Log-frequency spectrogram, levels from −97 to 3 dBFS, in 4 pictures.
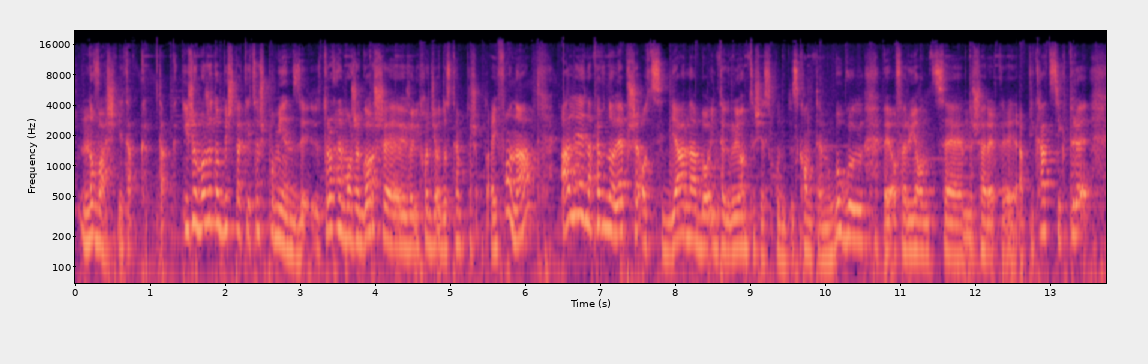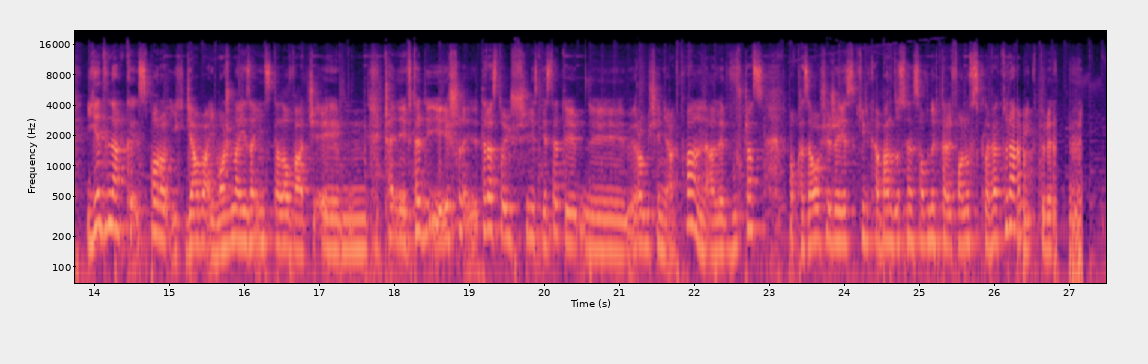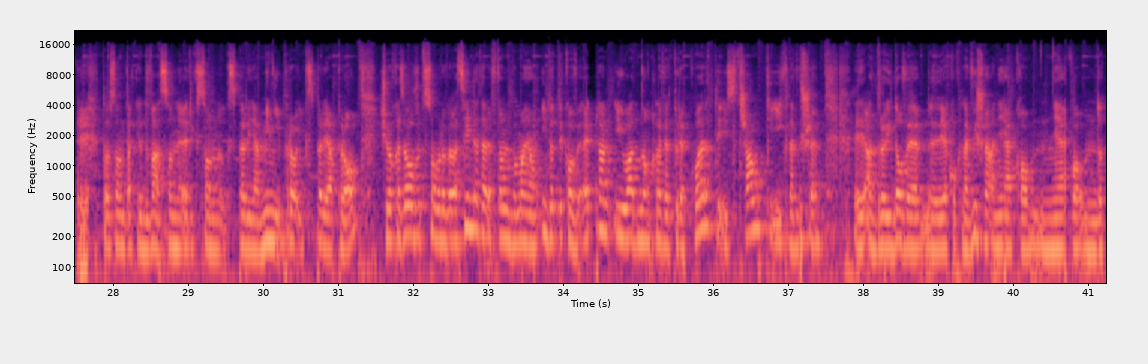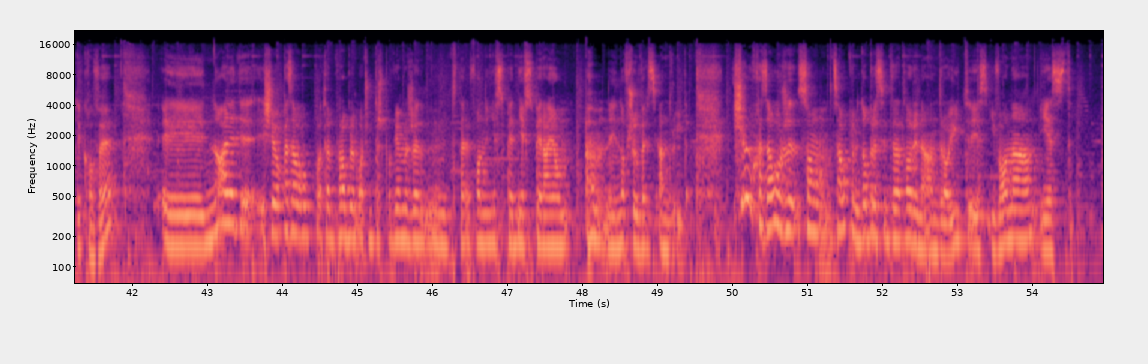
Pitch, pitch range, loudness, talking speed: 175 Hz, 155-195 Hz, -21 LUFS, 155 wpm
